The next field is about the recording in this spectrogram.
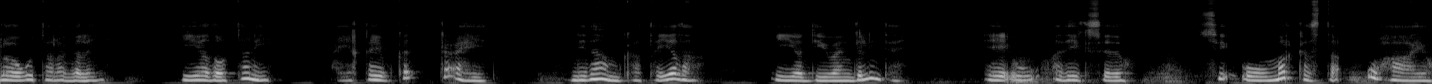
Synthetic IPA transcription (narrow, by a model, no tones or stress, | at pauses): lɔːɣʊt̪ʰɐlɐɡɐlɛj | ɪjɐðɔːt̪ʰɐnɪ | ɛjqɛjbʰ | kʰɐʔɐɦɛjd̪̥ | nɪðaːmkʰɐt̪ʰɐjɐðɐ | ijɔd̪iːwaːŋɡɛlɪnt̪ʰɐ | ɛːʔuːʔɐðɛːɡsɐðɔ | sɪuːmɐrkʰɐst̪ʰɐʊhaːjɔ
